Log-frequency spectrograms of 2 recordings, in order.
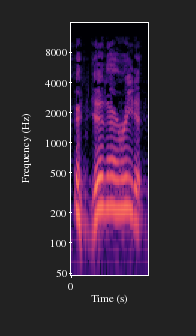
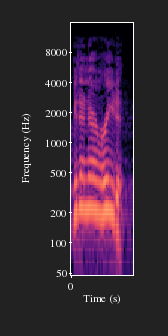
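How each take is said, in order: First: Laughing repeat. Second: Said in the usual way. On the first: Shown as a demonstration. Pastor chuckling as he repeats his dare to the congregation. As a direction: toss it off with a laugh.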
